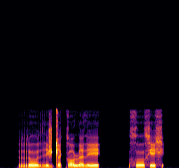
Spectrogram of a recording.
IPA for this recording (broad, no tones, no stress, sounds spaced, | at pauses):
r oː r e ʒ ʈ æ k ɒ ɹ æ ð eː | x oː x e x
